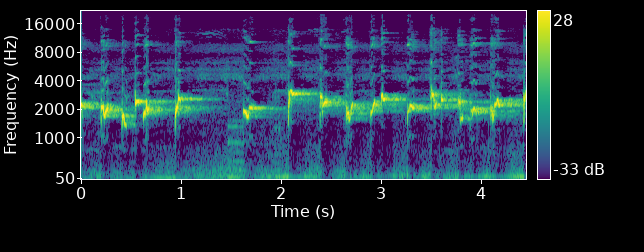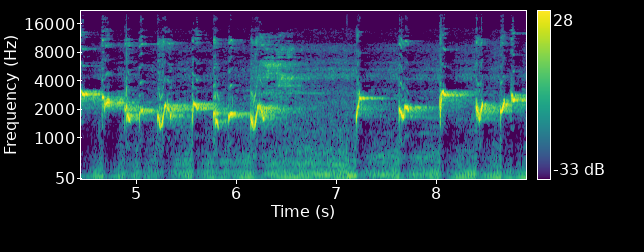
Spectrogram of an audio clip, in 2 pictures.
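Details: Long rapid 'ropel' song of a yellow-vented bulbul in natural surroundings: many short liquid phrases, each a warbled dip and rise, strung together for several seconds with a pause near the end.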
